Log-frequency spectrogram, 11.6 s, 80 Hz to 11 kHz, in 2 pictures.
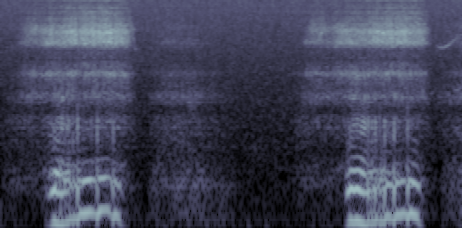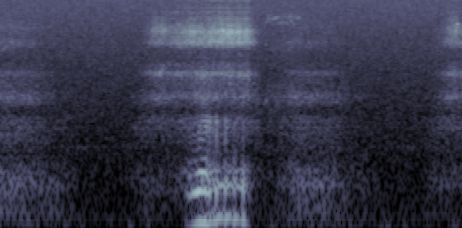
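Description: Loud, rattling snores on each in-breath, about 16 breaths a minute, with softer breathing between them; regular sleep snoring.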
